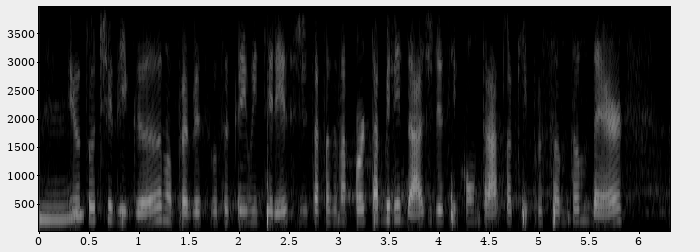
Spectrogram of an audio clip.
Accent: Presidente Prudente, São Paulo, Brazil; Eu sou daqui do estado de São Paulo, Presidente Prudente.

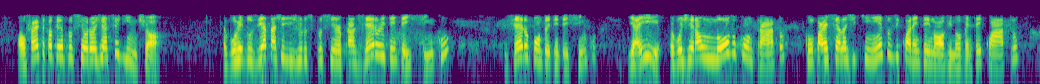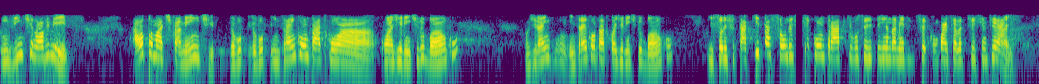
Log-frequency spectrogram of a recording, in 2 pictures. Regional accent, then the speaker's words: Presidente Prudente, São Paulo, Brazil; Eu sou de Presidente Prudente, São Paulo.

